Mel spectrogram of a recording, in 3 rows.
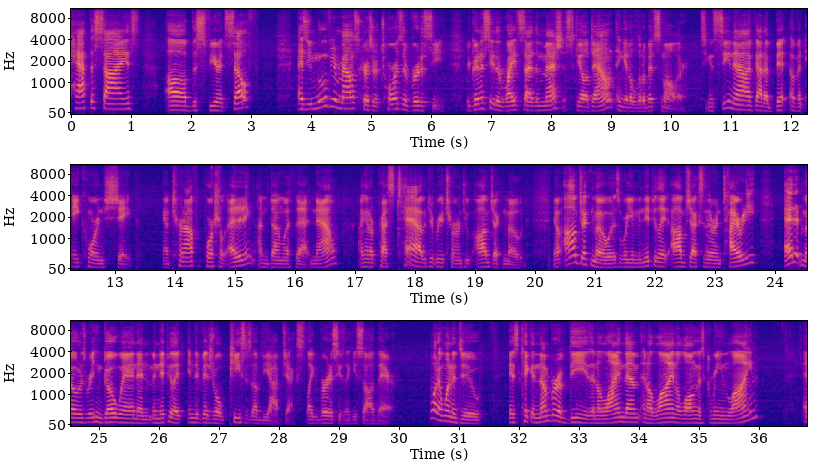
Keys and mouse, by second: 10.0-13.9 middle drag, 14.6 click, 15.2-17.2 middle drag, 17.2 Tab, 18.0-19.5 middle drag.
